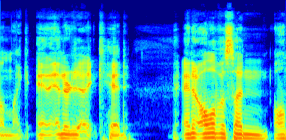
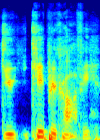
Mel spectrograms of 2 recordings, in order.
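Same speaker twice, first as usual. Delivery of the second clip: plain reading voice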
